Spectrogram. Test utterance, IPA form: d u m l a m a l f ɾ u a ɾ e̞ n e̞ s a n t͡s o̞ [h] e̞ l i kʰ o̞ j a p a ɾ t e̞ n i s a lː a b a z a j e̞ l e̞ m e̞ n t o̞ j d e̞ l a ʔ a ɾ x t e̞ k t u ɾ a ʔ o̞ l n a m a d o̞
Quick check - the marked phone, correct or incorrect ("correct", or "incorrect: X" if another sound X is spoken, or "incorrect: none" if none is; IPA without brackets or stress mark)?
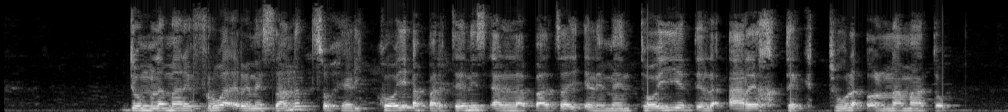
correct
